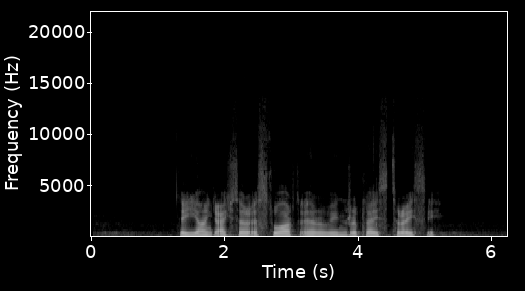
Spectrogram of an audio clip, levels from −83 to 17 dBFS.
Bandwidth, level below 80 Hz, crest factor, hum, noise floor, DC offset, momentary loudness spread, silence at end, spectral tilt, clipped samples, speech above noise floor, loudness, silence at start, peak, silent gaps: 9.2 kHz; -56 dBFS; 18 dB; none; -67 dBFS; under 0.1%; 8 LU; 1.1 s; -8.5 dB/octave; under 0.1%; 42 dB; -25 LUFS; 1.35 s; -8 dBFS; none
